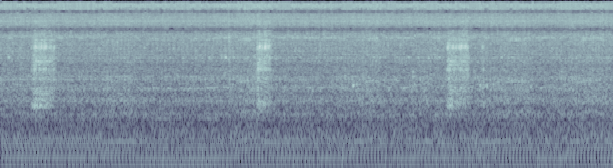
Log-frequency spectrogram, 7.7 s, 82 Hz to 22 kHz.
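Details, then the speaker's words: 2006 Ford Freestar 4.2L with freshly replaced power steering pump, idling while wheels are rotated and fluid topped up: even idle with only a faint high whine; normal idle, slight power steering whine. "it's going to whine a little bit when we first start it but then again that's normal for for Ford Fords like to wine"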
